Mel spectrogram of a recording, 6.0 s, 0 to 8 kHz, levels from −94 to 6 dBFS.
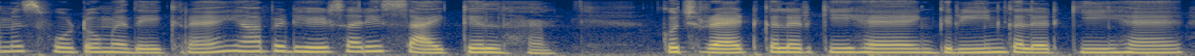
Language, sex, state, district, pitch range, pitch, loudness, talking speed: Hindi, female, Jharkhand, Jamtara, 200-230 Hz, 210 Hz, -18 LUFS, 230 wpm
